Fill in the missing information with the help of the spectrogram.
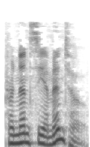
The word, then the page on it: pronunciamento: British English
